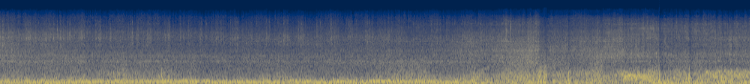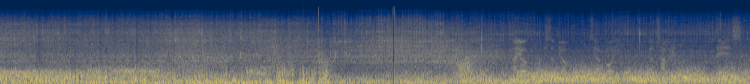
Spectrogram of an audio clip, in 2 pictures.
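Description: Steady wind rumble buffeting the microphone of a camera on a moving bicycle, with traffic noise underneath.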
